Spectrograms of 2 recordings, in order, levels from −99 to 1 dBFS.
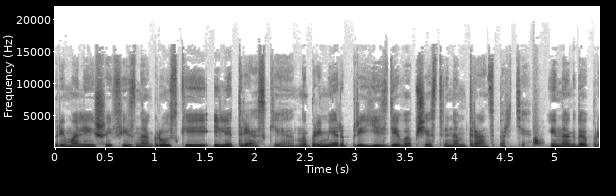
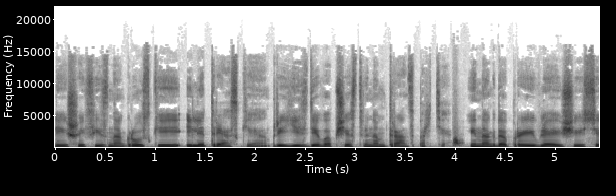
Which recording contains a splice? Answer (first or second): second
